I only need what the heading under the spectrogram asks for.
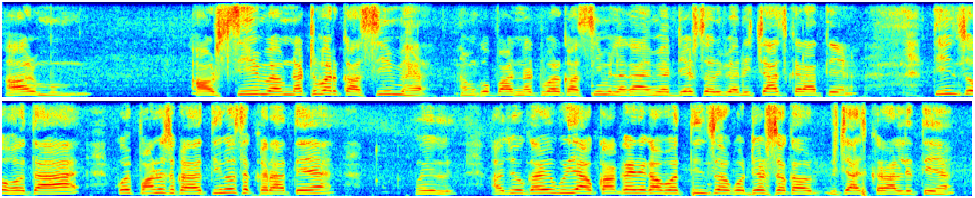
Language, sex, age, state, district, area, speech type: Urdu, female, 60+, Bihar, Supaul, rural, spontaneous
